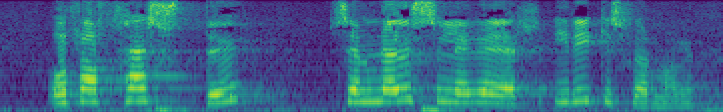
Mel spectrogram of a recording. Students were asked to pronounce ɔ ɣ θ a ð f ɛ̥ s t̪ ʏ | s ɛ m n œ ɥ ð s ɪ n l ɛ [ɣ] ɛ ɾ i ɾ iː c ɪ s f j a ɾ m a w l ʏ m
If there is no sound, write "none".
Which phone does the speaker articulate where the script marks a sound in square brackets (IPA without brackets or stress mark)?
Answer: ɣ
